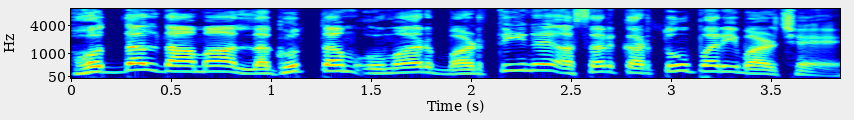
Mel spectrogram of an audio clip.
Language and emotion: Gujarati, neutral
